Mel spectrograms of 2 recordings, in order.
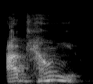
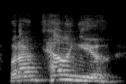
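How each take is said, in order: First: Said in the usual way. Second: "telling" hit hard and loud in "I'm telling you"; louder insistence. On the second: Real, not acted. Speaker urging agents to believe him, "telling" punched loud. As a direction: lean hard on "telling" to drive it home.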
